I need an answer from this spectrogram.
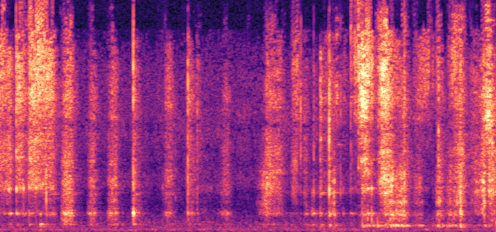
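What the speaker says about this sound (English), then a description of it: "So I'm going to start by trimming off some excess that we are not going to need." Excess vinyl being trimmed from a tumbler makes close, scratchy cutting and rubbing sounds in short strokes, faint and dry, with no talking.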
